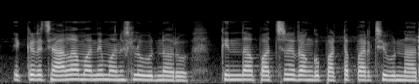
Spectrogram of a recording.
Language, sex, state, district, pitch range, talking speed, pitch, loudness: Telugu, female, Telangana, Adilabad, 205-220 Hz, 145 wpm, 215 Hz, -15 LUFS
